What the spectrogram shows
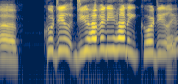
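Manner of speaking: taunting shout. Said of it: "they kind of begin shouting, and they're almost like they're kind of making fun of you all".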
